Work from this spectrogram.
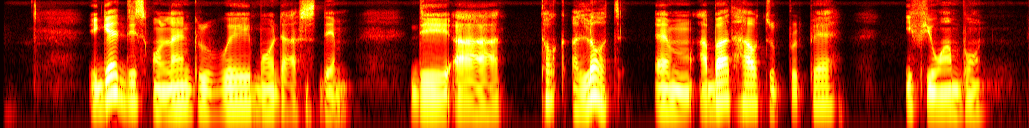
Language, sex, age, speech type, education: Nigerian Pidgin, male, 30-45, spontaneous, tertiary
